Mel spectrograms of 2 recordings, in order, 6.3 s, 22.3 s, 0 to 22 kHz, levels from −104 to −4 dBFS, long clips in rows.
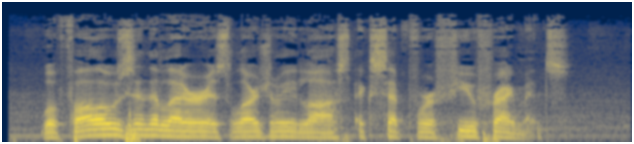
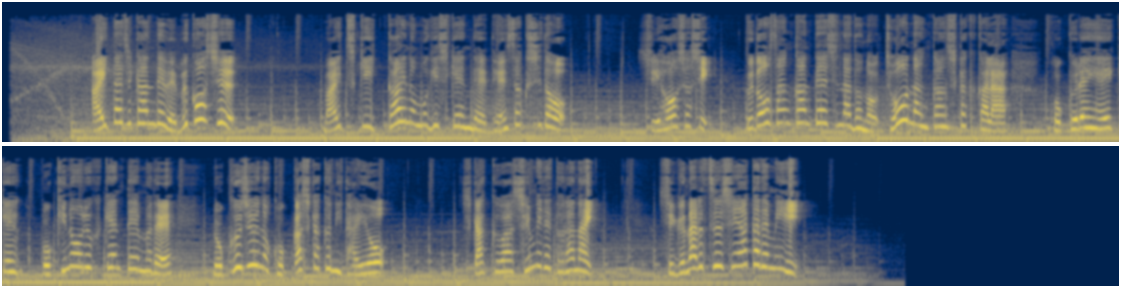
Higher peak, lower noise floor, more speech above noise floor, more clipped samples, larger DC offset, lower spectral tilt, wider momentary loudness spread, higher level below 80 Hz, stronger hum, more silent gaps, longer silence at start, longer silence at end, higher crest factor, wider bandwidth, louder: about the same, 0 dBFS vs 0 dBFS; second, -46 dBFS vs -55 dBFS; second, 30 dB vs 36 dB; neither; neither; about the same, -5 dB/octave vs -5 dB/octave; second, 11 LU vs 14 LU; about the same, -36 dBFS vs -34 dBFS; neither; neither; about the same, 0.1 s vs 0.1 s; second, 0.65 s vs 3 s; about the same, 16 dB vs 20 dB; about the same, 16 kHz vs 16.5 kHz; first, -16 LUFS vs -19 LUFS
